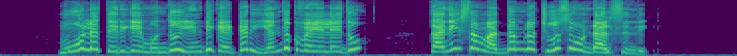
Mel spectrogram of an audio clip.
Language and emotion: Telugu, angry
